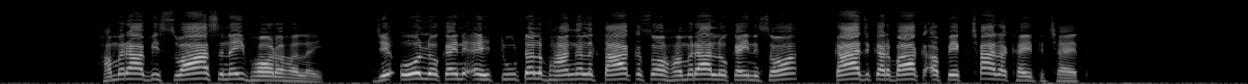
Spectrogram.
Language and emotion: Maithili, disgusted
